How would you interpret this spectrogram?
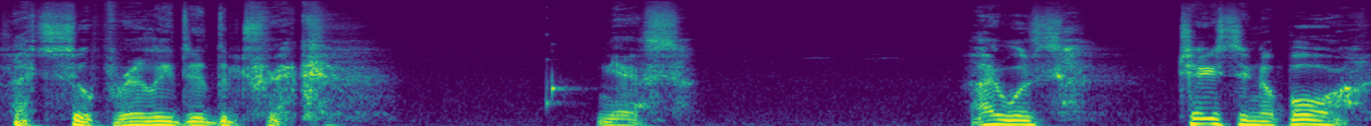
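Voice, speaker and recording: A slow-spoken, earnest village hunter. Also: male voice, lowish voice, slightly rough. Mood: weary, grateful. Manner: halting, formal. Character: earnest, weary male village hunter, polite and grave. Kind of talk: video game character acting.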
